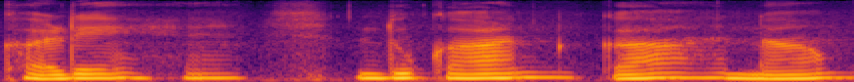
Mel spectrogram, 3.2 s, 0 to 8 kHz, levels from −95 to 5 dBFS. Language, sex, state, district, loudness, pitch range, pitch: Hindi, male, Bihar, Patna, -14 LUFS, 155-165 Hz, 160 Hz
